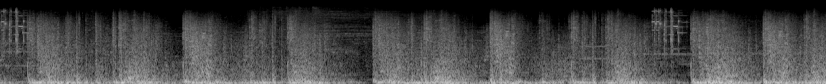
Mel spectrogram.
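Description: Loud, driving electronic music with heavy beats plays.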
